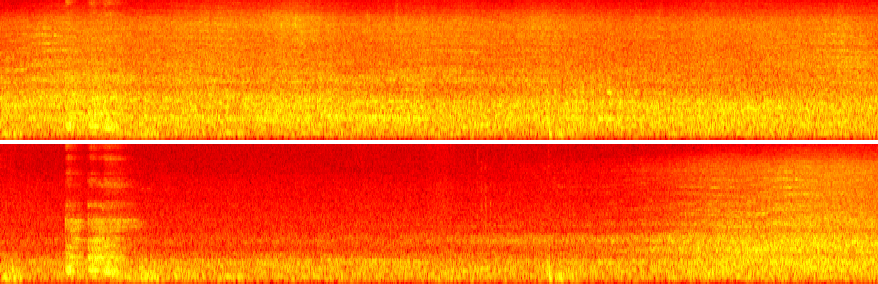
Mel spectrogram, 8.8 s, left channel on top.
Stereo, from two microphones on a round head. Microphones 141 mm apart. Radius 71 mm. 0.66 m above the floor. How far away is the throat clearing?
About 4.5 m.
